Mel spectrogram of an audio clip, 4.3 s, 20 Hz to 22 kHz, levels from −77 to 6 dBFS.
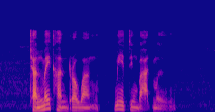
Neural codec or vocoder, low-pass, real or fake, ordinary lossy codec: codec, 16 kHz, 4 kbps, X-Codec, HuBERT features, trained on LibriSpeech; 7.2 kHz; fake; none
